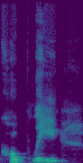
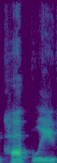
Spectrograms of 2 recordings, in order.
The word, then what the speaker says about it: Copley: David and he is a piece of Royal Copley some pronounce it Copley but it's spelled cooperly and I look at the pronunciation one time and it does say Copley phonetically speaking however how you choose to pronounce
